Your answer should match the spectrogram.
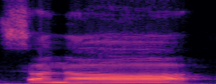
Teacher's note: نون کو ایک الف تک کھینچ کر پڑھیں گے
